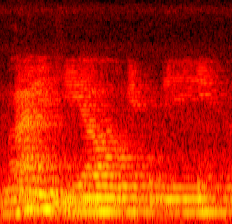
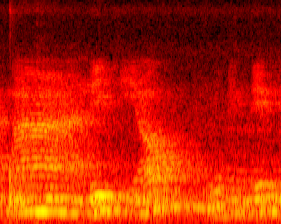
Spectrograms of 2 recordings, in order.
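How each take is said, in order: First: The first vowel of maliki is kept short. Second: The first vowel of maliki is held long. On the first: "bisa juga" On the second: "bisa dengan panjang"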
